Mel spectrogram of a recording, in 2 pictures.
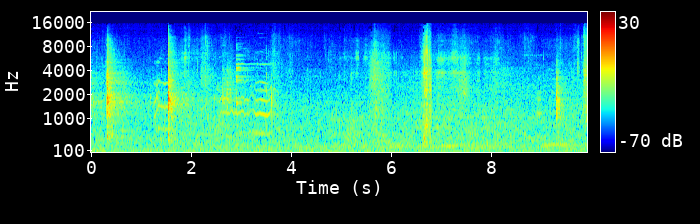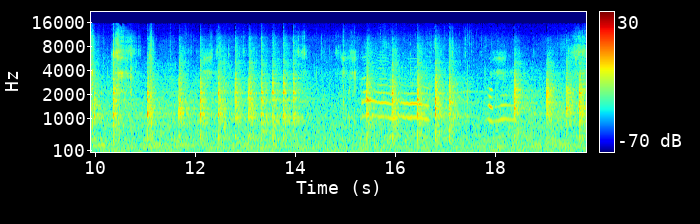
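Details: Two cohabiting cats on the verge of fighting over food in winter cold give short, wavering meows and strained yowls, some sliding down in pitch. Frequent sharp clicks, likely chewing or tapping, fill the background.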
